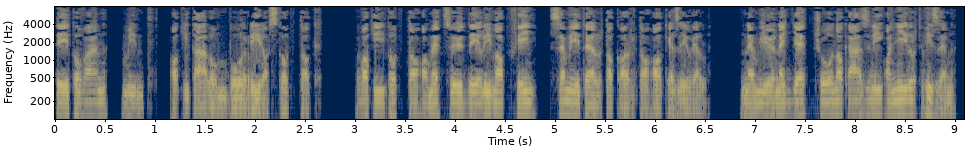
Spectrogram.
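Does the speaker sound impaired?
No.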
